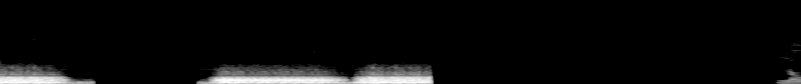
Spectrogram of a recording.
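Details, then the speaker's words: Normal bronchovesicular breath sounds heard over the first and second intercostal spaces and between the scapulae: soft rushing breaths, with inspiration and expiration nearly equal and of intermediate intensity and pitch. "caso del murmullo bronco vesicular los ruidos inspiratorio si respiratorios son casi iguales su intensidad y tono son intermedios y es audible en el primer y segundo espacio intercostales y entre las escápulas"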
